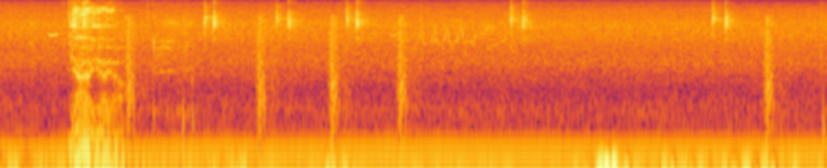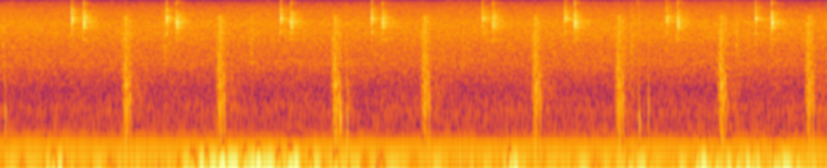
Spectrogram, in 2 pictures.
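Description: Soft clicks sound as pieces of rubbish are picked up.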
